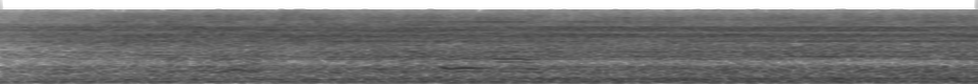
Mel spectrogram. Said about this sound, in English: here comes Air Force One taxiing down the runway as we wait for President Biden to get off the plane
